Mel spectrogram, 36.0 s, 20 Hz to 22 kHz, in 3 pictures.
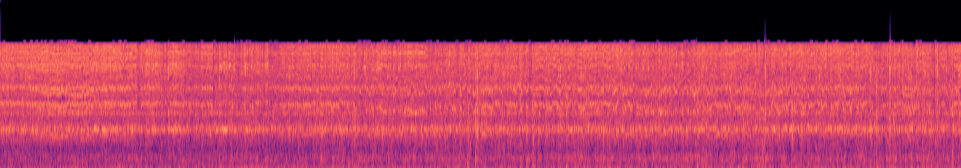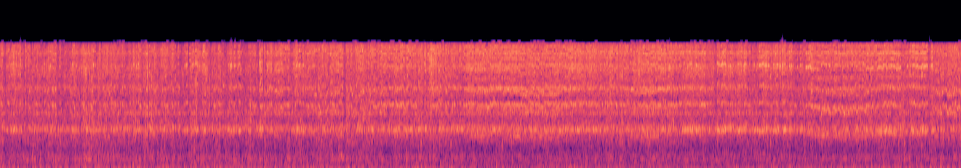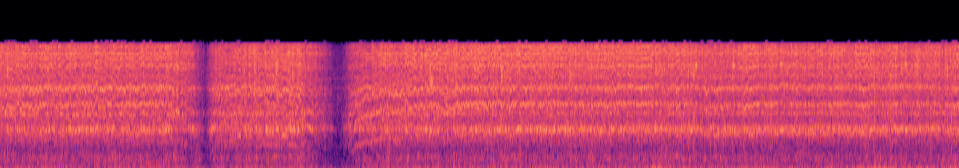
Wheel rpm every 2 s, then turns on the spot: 230, 230, 220, 230, 220, 230, 230, 230, 220, 230, 230, 220, 190, 120, 150, 220, 230, 240.
none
